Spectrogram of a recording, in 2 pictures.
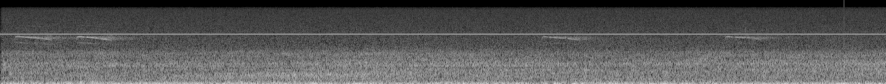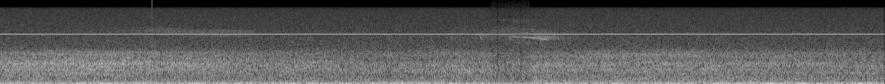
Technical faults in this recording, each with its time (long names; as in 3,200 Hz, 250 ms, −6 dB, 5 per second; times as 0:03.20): whistle 4,100 Hz −24 dBFS
0:08.44: click
0:10.38: click
0:13.75–0:14.17: clipping −20 dBFS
